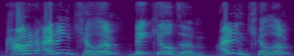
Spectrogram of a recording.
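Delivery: disbelieving protest. Real, not acted. Protesting the unexpected kill.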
